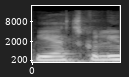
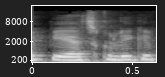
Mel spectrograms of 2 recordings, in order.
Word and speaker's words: পেঁয়াজকলি: বলতে গিয়ে মনে পড়লো এর আগের দিন আমি পেঁয়াজকলিকে পেঁয়াজকালি বলেছিলাম। যাই হোক, ওটা হয়ে গেছে, কথায় কথায় হয় না প্রোনাউন্সিয়েশনটা মানে একটু উল্টোপাল্টা হয়ে যায়, তো সেটাই হয়েছে আর কি। তো পেঁয়াজকালি না, ওটা পেঁয়াজকলি হবে।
